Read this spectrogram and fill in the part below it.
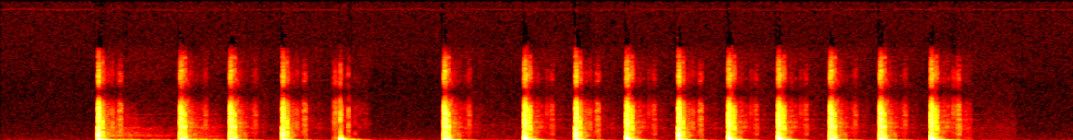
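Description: Footsteps strike a hard floor at a steady walking pace.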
